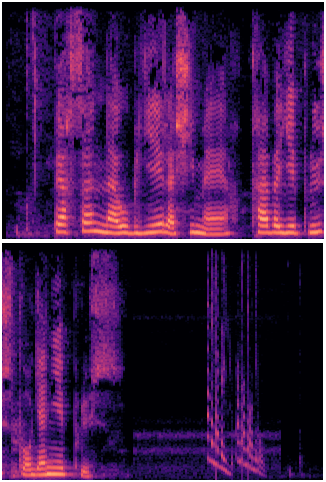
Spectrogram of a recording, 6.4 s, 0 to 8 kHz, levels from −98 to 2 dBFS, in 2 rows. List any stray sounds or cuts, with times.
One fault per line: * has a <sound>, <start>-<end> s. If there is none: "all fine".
* has a chirp, 5.3-5.9 s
